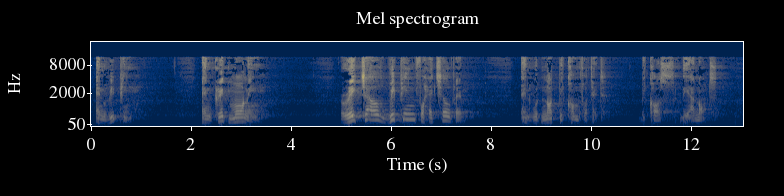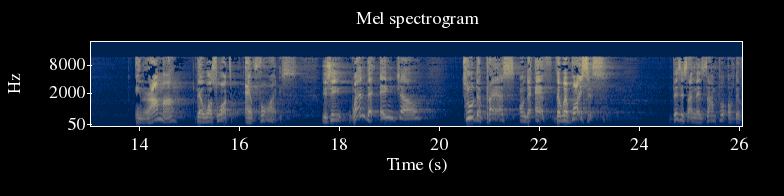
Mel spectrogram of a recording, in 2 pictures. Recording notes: Preached at a Revival 7 service at the First Love center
